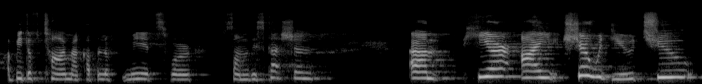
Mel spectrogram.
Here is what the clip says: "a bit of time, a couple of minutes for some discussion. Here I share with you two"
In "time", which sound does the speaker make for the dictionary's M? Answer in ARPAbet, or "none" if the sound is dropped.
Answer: M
